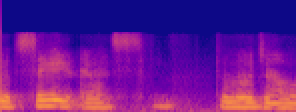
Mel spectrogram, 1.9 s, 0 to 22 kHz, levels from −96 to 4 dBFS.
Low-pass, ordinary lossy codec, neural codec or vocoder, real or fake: 7.2 kHz; none; codec, 16 kHz, 0.5 kbps, FreqCodec, smaller model; fake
